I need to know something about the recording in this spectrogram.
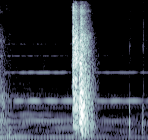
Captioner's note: door closing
